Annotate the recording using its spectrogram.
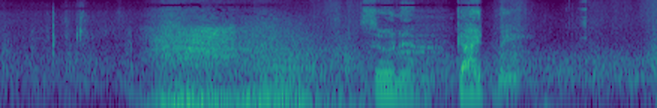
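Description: A large bird's wings flap loudly in a rush of wind.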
